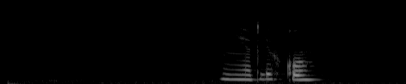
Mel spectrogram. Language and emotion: Russian, neutral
